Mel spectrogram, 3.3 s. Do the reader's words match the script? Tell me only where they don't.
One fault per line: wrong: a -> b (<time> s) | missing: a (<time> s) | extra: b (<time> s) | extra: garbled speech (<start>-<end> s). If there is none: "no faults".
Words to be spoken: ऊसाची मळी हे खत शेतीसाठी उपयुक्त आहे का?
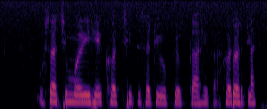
extra: garbled speech (2.8-3.2 s)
